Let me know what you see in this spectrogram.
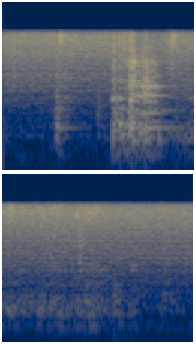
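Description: Thin strips of chicken sizzling steadily in hot olive oil in a wok. A short louder clatter comes about a second and a half in.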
